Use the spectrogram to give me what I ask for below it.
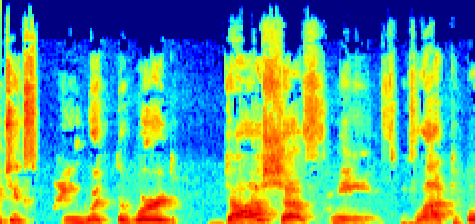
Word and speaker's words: doshas: explain what the word dasas means a lot of people have no clue that means I probably didn't even say it right so you said it perfectly then it's called doas so that is the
